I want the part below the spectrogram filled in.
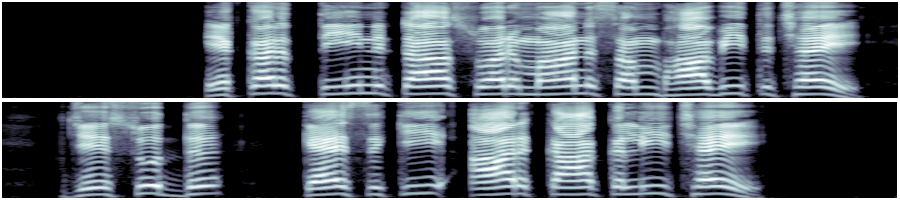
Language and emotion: Maithili, neutral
